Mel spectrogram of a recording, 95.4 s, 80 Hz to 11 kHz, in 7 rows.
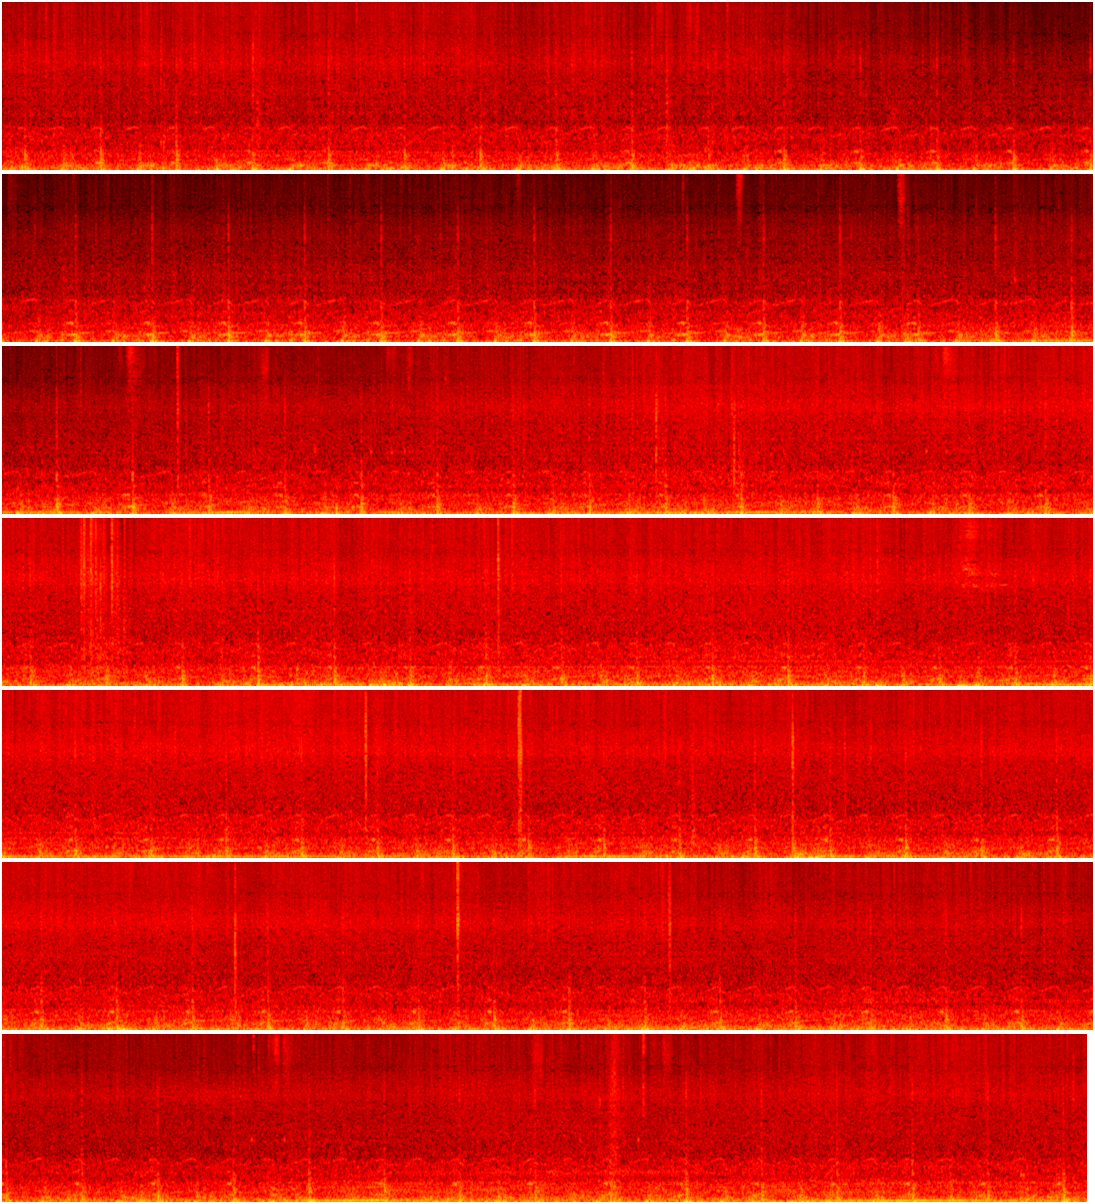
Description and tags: Heavy Rain in the car
Heavy rain recorded from the car with Zoom H4n. Rhytmical sound of windshield wipers and water running on the windshield.
car, field-recording, rain, storm, weather, windshield, wiper, wipers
